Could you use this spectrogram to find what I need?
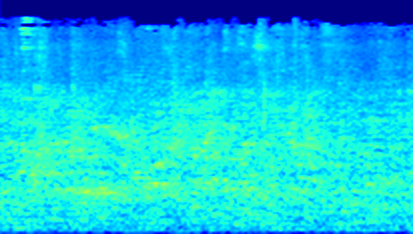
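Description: Footsteps pass close by on a hard floor.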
